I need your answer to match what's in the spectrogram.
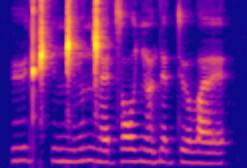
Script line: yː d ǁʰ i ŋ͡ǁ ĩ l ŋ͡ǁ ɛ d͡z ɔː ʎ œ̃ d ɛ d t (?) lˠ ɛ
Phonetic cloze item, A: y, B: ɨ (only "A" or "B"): A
